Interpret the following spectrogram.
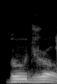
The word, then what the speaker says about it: Boudreaux: See, EAUX is O, Boudreaux. Yeah, so that's how you pronounce that in Boudreaux down here.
